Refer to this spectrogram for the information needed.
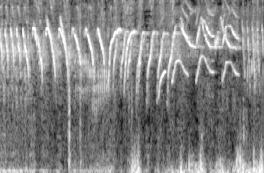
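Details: Canary singing loudly: a fast continuous stream of high arching whistled notes and rolling trills, shifting into lower looping slurs near the end, with some low background knocks.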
